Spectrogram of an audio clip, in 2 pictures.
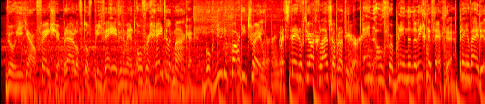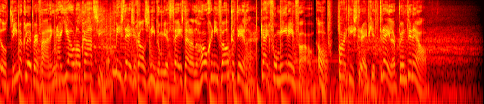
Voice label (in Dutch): party trailer reclame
